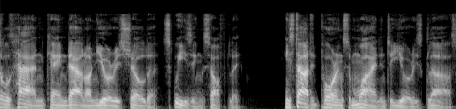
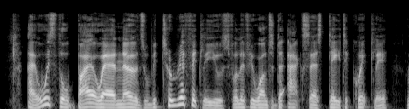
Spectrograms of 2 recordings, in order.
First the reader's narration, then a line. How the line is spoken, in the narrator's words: Rosette said brightly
